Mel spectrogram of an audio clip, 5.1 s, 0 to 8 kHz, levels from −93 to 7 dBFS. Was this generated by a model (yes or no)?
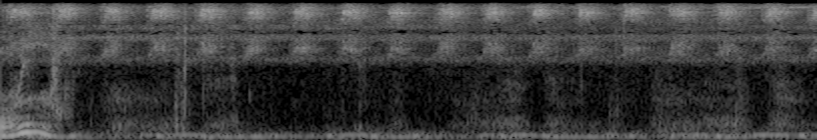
no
